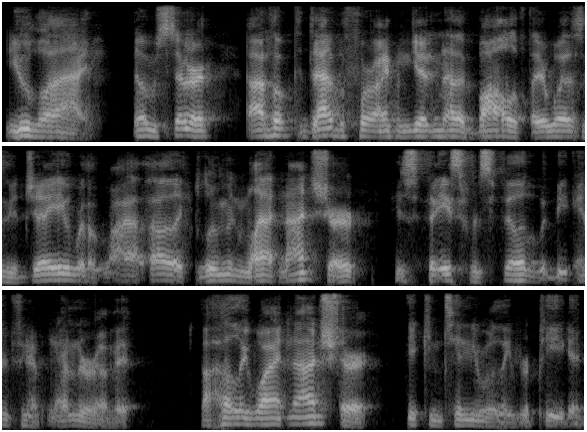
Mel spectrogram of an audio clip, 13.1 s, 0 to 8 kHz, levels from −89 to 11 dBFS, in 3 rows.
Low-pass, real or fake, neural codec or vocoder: 7.2 kHz; fake; codec, 24 kHz, 1.5 kbps, HILCodec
